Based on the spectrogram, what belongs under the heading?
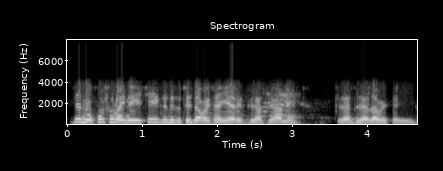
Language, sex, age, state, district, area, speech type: Bodo, male, 45-60, Assam, Kokrajhar, rural, conversation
